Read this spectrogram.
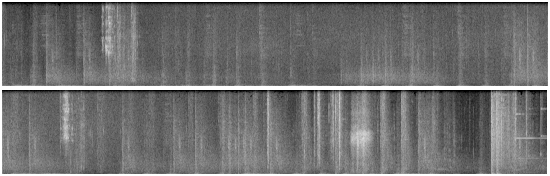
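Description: Heavy armoured footsteps thud steadily on hard ground.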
